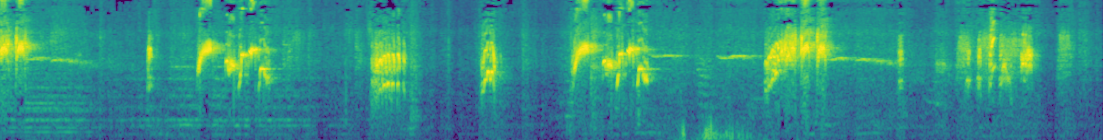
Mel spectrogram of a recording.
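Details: Red-whiskered bulbul giving flock calls: varied warbling phrases mixed with a sustained thin whistle, repeated in bursts, with a faint low humming tone in the background and a brief low thud.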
